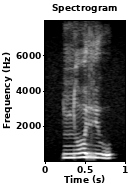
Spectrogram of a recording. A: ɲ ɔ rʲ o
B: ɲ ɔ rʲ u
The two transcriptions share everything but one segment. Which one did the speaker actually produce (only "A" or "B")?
B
